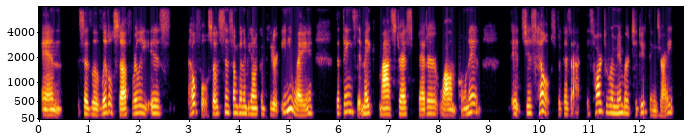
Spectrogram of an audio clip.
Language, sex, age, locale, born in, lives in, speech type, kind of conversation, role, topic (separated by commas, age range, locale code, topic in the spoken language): English, female, 30-34, en-US, United States, United States, conversation, unstructured, none, How can you manage stress through simple, everyday moments, and what are the benefits and limitations of this approach?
